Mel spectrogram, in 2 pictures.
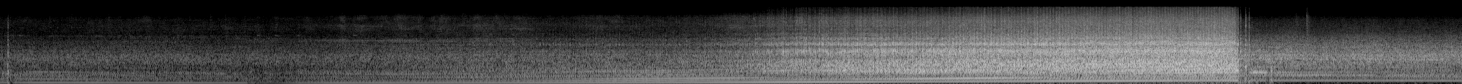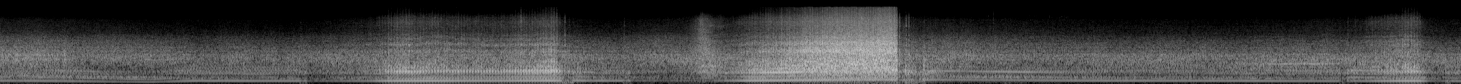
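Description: Tuned Ford Focus ST's turbocharged five-cylinder engine through a Milltek resonated exhaust. A long pull under throttle climbs in pitch and grows loud, then drops off sharply on lifting off. The revs dip and recover, two short bursts of throttle follow, and the revs fall away near the end.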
